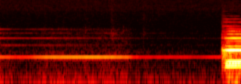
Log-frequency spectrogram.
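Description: A single piano note on a Petrof grand piano, held and fading away until it dies into near silence about a second and a half in.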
